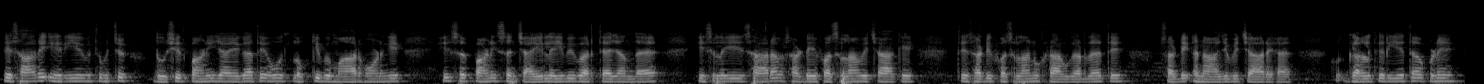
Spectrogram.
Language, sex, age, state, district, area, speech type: Punjabi, male, 18-30, Punjab, Rupnagar, rural, spontaneous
